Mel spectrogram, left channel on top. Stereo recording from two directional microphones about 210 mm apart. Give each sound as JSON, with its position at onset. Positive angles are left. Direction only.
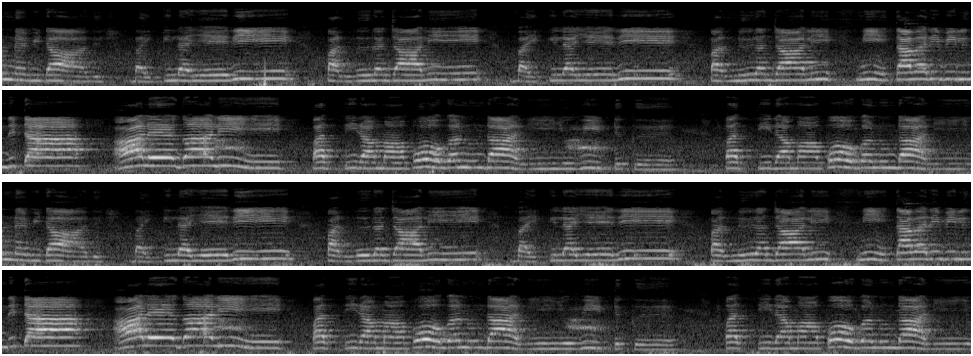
{"t": 0.1, "sound": "child singing", "side_deg": -15}
{"t": 16.9, "sound": "child singing", "side_deg": -15}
